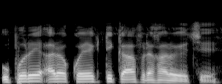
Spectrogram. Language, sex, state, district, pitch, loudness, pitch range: Bengali, male, Assam, Hailakandi, 125 Hz, -14 LUFS, 115-135 Hz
